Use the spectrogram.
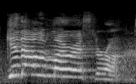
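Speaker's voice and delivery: mock-indignant get out; mock angry maitre d'. Maitre d' ejecting the string, mock anger.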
